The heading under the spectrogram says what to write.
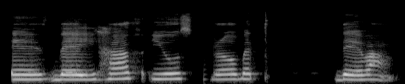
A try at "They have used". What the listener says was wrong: No te olvides, por favor, que no es Robert. Recuerda la T, the sound of the letter T.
